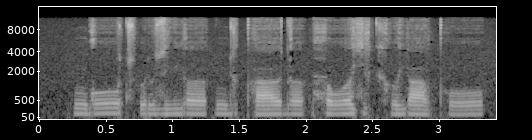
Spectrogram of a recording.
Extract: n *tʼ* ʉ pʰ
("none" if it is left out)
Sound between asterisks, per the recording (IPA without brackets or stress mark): d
